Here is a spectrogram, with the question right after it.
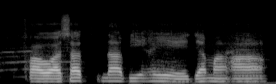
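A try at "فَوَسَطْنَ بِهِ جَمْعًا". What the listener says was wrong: Nah, itu mendingan. Tapi A-nya panjang, jangan lupa. Itu kaidahnya. Fawasatana bihi jam'a.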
